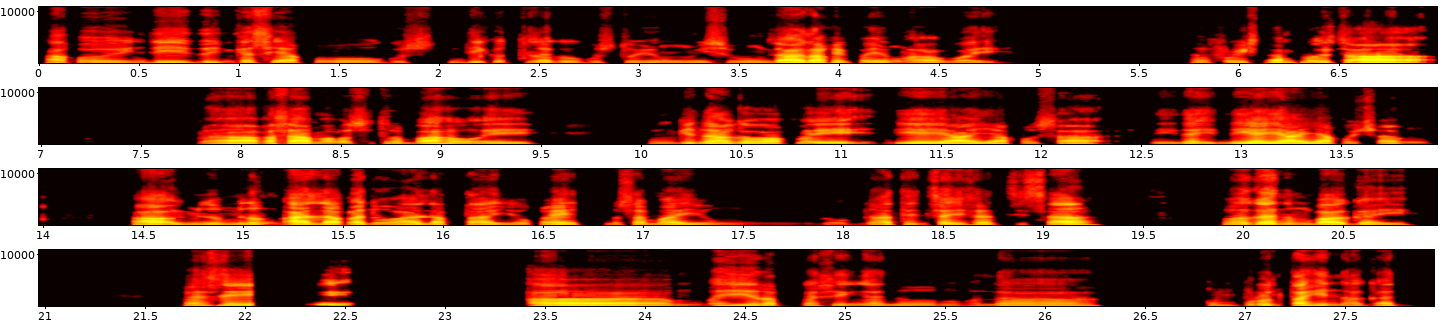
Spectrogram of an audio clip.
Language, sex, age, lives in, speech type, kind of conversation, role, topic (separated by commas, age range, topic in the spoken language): Filipino, male, 30-34, Philippines, conversation, unstructured, none, Paano mo hinaharap ang hindi pagkakaunawaan sa trabaho?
